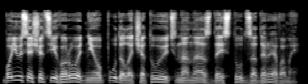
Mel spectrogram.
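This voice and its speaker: A man reading the part of an impulsive, excitable young man who speaks in exclamations. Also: on the low side, normal speed, no echo, studio quality, close to an everyday voice. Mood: excited.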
